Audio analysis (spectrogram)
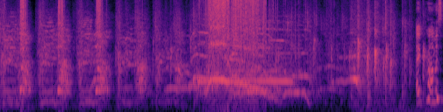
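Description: Crowd of election-night supporters cheering, shouting and clapping in a hall as a winning candidate arrives, a loud sustained roar with scattered applause and whoops, swelling in the middle then breaking into bursts.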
